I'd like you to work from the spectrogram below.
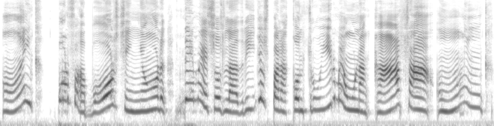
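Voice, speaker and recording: A tiny piglet with a piercing, squeaky voice, oinking between words. The sound is bright and sharp, the delivery drawn out, recorded close and dry like a storybook reading. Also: male voice, big pitch swings, takes it slowly, no room sound, heavily acted. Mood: pleading, defiant. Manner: squeaky, oinks between lines. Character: small plucky young piglet, high and squeaky.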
